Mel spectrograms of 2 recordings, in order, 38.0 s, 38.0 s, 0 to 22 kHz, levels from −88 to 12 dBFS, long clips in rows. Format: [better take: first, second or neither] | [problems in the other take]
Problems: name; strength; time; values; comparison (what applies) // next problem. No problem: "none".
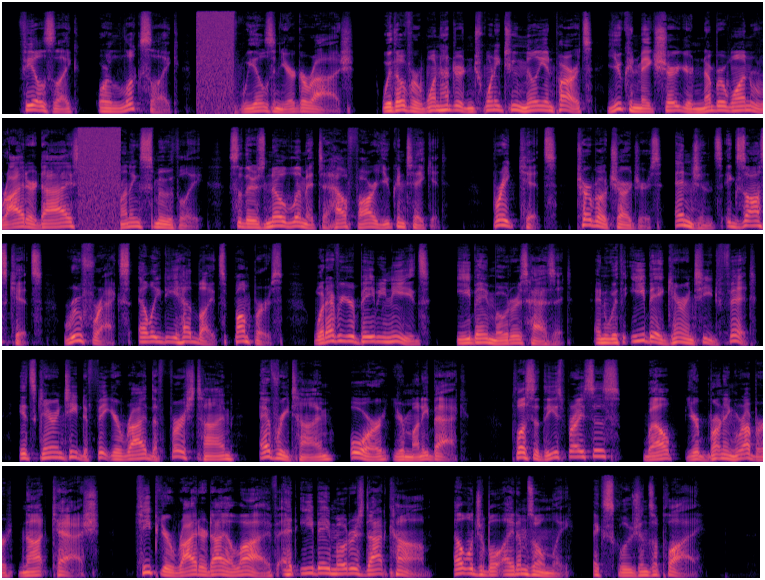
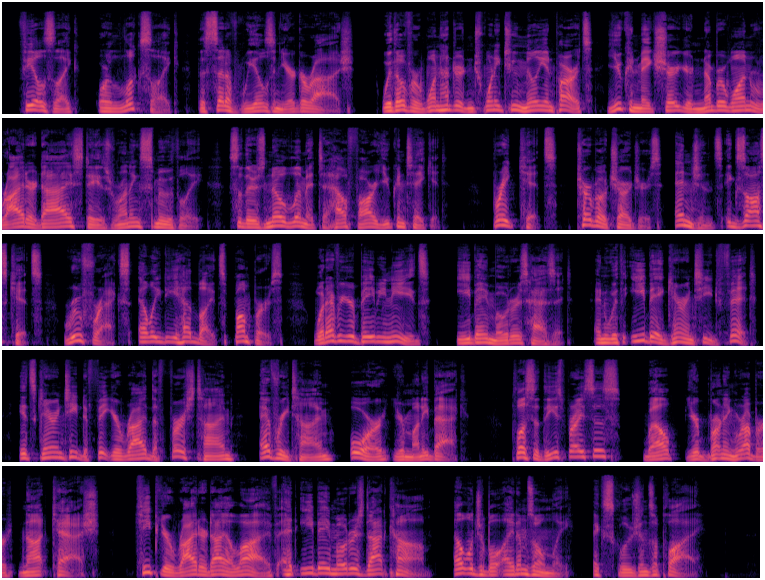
second | audio cutting out; filled with static; at 2 s and at 8.5 s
